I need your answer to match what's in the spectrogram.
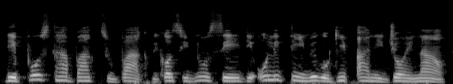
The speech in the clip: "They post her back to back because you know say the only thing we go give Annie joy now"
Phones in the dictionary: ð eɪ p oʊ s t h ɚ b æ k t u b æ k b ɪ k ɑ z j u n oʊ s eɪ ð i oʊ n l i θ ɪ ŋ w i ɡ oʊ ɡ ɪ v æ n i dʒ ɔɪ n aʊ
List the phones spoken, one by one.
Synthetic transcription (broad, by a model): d eɪ p oʊ s t h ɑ b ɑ k t u b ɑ k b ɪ k ɑ s j u n oʊ s eɪ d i oʊ n l i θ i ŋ w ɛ ɡ oʊ ɡ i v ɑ n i dʒ ɔɪ n aʊ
